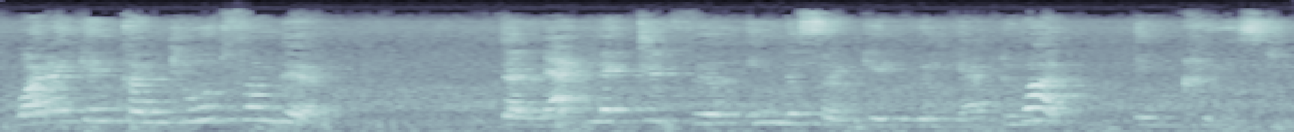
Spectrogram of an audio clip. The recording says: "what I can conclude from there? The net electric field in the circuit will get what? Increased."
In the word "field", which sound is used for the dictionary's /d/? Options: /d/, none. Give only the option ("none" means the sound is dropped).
none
